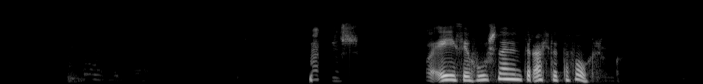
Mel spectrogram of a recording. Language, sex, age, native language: Icelandic, female, 50-59, Icelandic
